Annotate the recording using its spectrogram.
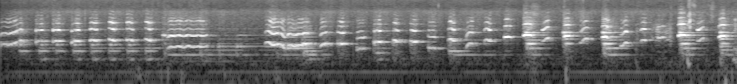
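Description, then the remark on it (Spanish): A soprano, daughter of a Pennsylvania millionaire industrialist, sings wobbly, off-key coloratura of the Queen of the Night, with rapid staccato runs and a few held high notes, loud over a faint low hum, as if from an old recording. “los gorgoritos de la Reina de la Noche no tienen, no tienen parangón.”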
